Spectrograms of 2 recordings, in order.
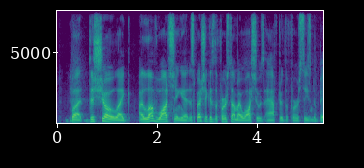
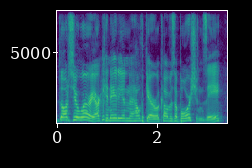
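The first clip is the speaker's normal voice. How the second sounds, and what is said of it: Put-on Irish accent with Canadian 'eh'. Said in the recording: “I'm just going to lean into the Irish accent at this point ... There, I got the Canadian accent with the A there ... the Canadian accent is just an Irish accent”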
